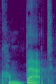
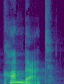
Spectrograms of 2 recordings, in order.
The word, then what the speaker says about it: combat: 那有一个很有趣的事情，就是 combat 这个字呢，它其实还可以当作名词，而且它当作名词的时候呢，它的重音会改变，因为当我们把它当动词用的时候呢，它念作 combat，所以它的重音在后面的 bat。但是呢，如果我们把它当名词的话呢，它的重音会变到前面的 com 的部分，所以会念作 combat。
